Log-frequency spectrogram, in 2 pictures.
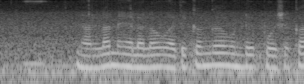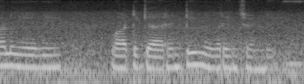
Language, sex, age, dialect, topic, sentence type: Telugu, female, 25-30, Utterandhra, agriculture, question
